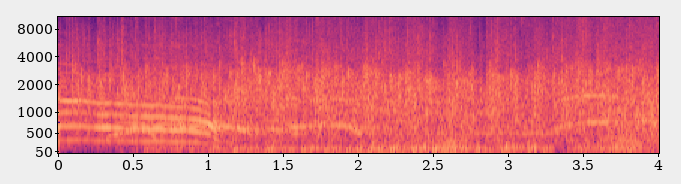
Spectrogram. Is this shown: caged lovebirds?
no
